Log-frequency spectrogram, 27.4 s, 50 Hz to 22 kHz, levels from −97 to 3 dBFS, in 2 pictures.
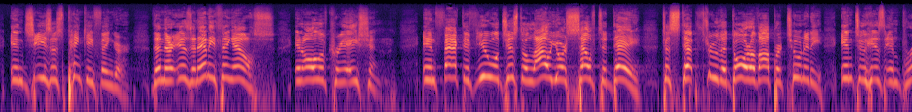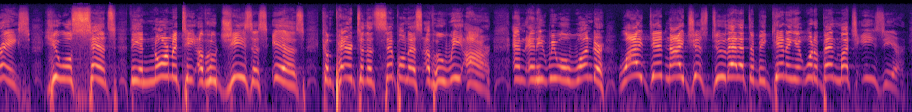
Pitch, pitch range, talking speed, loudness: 295 Hz, 270-320 Hz, 155 wpm, -21 LUFS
